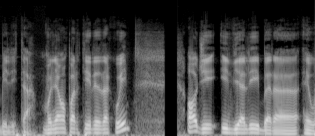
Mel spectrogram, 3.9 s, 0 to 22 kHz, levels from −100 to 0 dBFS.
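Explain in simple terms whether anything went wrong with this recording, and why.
Right after "partire da qui", the speech cuts out at 2.06 s and stays silent until 2.23 s, about 0.17 s. This is a playback stall. The player likely ran out of data, or was briefly blocked, so nothing came out until it recovered.

Straight after that, from 2.23 to 2.55 s, the speech rushes at about 1.5 times normal speed. The pitch stays the same. This is time-compressed catch-up. The player trims small pieces to make up lost time.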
